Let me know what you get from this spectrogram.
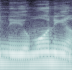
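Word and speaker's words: pneumonia: एन आई हां पी निमोनिया िया पी निमोनिया बोलते निमोनिया P silent है ही कॉ निमोनिया हां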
